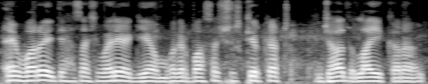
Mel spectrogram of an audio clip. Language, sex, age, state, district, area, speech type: Kashmiri, male, 30-45, Jammu and Kashmir, Baramulla, rural, spontaneous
